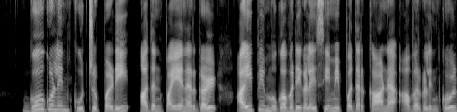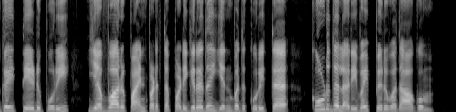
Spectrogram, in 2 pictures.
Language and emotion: Tamil, neutral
